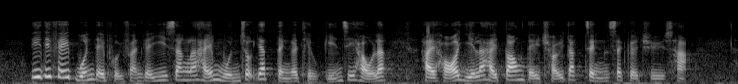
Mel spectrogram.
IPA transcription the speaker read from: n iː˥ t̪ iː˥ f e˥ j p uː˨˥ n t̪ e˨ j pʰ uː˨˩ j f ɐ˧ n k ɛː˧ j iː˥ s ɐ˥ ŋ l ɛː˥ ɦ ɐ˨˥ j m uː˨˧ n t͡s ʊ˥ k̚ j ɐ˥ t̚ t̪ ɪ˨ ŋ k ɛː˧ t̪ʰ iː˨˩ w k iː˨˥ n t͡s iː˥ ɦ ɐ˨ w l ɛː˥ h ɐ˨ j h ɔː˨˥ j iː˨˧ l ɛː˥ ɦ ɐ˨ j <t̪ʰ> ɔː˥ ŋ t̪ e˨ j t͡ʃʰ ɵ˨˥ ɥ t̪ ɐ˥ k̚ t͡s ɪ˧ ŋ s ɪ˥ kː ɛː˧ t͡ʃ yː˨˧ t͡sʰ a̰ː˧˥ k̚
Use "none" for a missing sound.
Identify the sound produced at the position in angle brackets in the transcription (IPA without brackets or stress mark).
t̪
